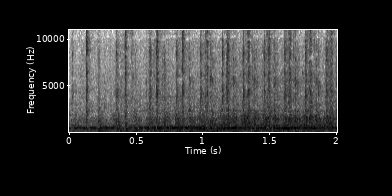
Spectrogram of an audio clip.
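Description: A sewing machine runs steadily, its needle stitching in a fast, even mechanical rhythm with a hum beneath it, close and continuous throughout.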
